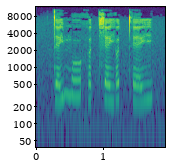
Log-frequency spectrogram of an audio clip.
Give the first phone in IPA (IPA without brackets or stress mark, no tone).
t̪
